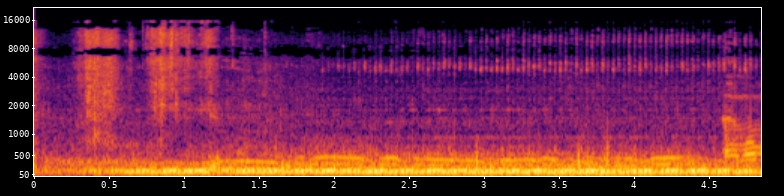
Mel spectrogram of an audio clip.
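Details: 2006 Sprinter 3500 (T1N) diesel idling after start: heavy, uneven chug at the tailpipe, exhaust shaking and coming out in puffs instead of a smooth flow; light compression suspected, coolant leak on exhaust manifold suggests possible head gasket, unconfirmed.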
